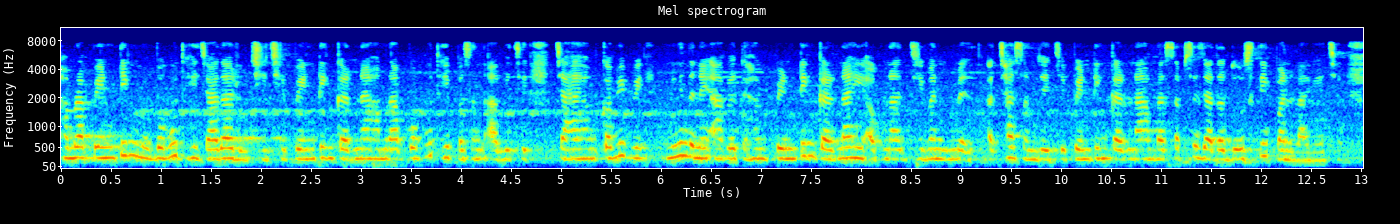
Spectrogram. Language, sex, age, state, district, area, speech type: Maithili, female, 30-45, Bihar, Purnia, urban, spontaneous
